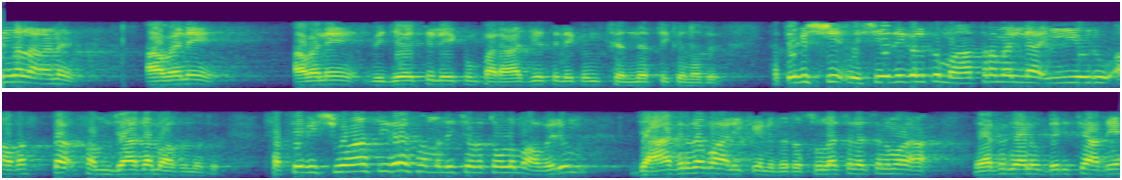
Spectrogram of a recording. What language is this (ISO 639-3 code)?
mal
